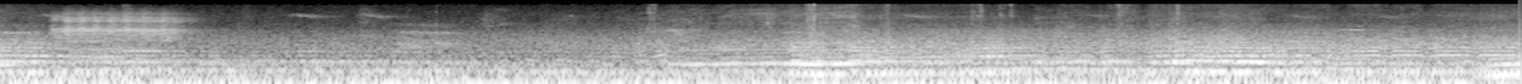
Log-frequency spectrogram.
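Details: Several common wasps droning at the mouth of an underground nest, overlapping low hums with shifting pitch as they come and go continuously.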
